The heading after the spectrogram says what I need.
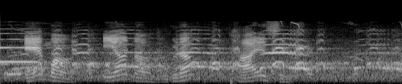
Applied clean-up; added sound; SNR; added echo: none; Bird vocalization, bird call, bird song; -2 dB; none.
